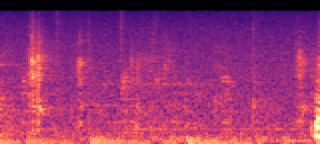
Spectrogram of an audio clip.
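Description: Faint small ticks and handling noise from a plastic circle craft punch and a card cutout being fiddled into position, over a low faint hum.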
